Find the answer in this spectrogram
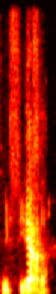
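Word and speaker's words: Nicieza: off of the recording i asked him how to pronounce his name and that's what he told me is nucia when i introduced him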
